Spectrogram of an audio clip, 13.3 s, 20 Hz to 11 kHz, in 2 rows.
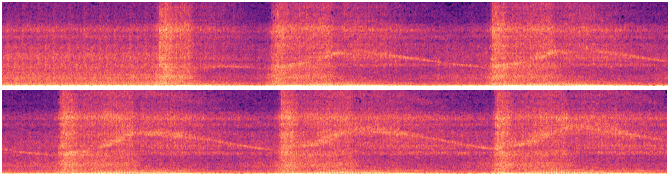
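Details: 1996 Ford F250 OBS turbo diesel with new 3" downpipe and 4" full exhaust: deep rumble rising and falling in repeated revs, turbo whistle climbing and fading; more bark on throttle, not much louder than stock, runs clean and healthy.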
